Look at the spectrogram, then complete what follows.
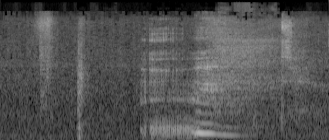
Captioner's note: groans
